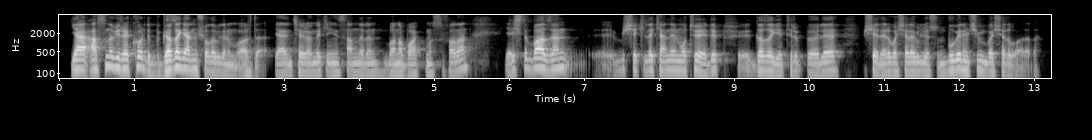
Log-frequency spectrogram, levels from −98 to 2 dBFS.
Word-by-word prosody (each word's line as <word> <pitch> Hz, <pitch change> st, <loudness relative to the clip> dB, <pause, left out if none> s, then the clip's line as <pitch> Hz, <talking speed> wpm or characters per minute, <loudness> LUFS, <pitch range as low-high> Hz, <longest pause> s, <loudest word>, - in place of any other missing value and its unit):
Ya, 140 Hz, 0 st, +9 dB
aslında 170 Hz, +5 st, +3 dB
bir 160 Hz, -, +3 dB
rekor 145 Hz, +3 st, +3 dB
değil, 115 Hz, -4 st, -4 dB
bir 105 Hz, -, -11 dB
gaza 130 Hz, +9 st, +9 dB
gelmiş 140 Hz, -4 st, +3 dB
olabilirim 110 Hz, -4 st, -2 dB
bu -, -, -5 dB
arada. -, -, -6 dB
Yani 105 Hz, 0 st, -2 dB
çevremdeki 110 Hz, 0 st, -3 dB
insanların 105 Hz, 0 st, -6 dB
bana 105 Hz, -2 st, -4 dB
bakması 100 Hz, +1 st, -6 dB
falan. 130 Hz, +8 st, -2 dB, 0.4 s
Ya -, -, -4 dB
işte 150 Hz, -2 st, -6 dB
bazen, 150 Hz, +2 st, +5 dB, 0.4 s
iii, 125 Hz, -, -15 dB
bir -, -, -10 dB
şekilde 130 Hz, 0 st, -3 dB
kendini 130 Hz, 0 st, -2 dB
motive 125 Hz, 0 st, 0 dB
edip, 135 Hz, +6 st, -4 dB, 0.2 s
eee, -, -, -9 dB
gaza 125 Hz, -1 st, 0 dB
getirip, 110 Hz, +2 st, -7 dB
böyle, 110 Hz, +3 st, 0 dB, 0.4 s
bir -, -, -13 dB
şeyleri 110 Hz, 0 st, -1 dB
başarabiliyorsun. 110 Hz, 0 st, -3 dB
Bu 130 Hz, +1 st, +1 dB
benim 140 Hz, -2 st, +3 dB
için 120 Hz, -1 st, -5 dB
başarı, 110 Hz, 0 st, -3 dB
bu 465 Hz, -, -8 dB
arada. -, -, -13 dB
120 Hz, 175 wpm, -23 LUFS, 105-135 Hz, 0.4 s, Ya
